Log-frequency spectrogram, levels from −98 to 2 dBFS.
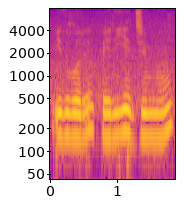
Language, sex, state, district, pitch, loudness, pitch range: Tamil, female, Tamil Nadu, Chennai, 165 Hz, -14 LUFS, 160-180 Hz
